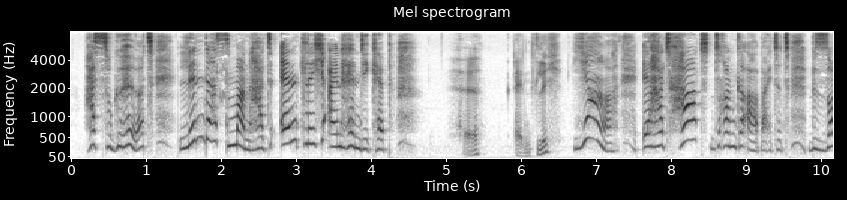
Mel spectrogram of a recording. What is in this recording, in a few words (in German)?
werbung, deutsch frauen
